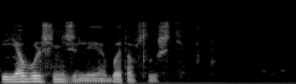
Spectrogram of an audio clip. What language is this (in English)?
Russian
